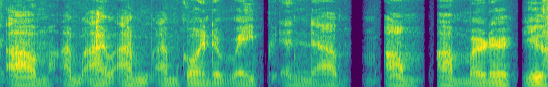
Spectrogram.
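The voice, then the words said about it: Imitates another person's voice. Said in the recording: “my horrible Goldblum impression”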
